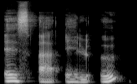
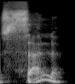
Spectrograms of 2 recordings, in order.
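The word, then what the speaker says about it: S.A.L.E.: Dans la boîte se trouvent justement des badges avec écrit S-A-L-E. Quand Harry demande pourquoi c'est écrit sale sur les badges, elle rétorque que non, ça se prononce S-A-L-E pour Société d'aide à la libération des elfes.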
